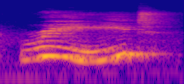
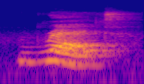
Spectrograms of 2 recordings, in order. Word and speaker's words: read: she flew to canada reed becomes red but we still spell the same last night i read a book she read he read they read so that the spelling's the same but pronunciation is different go figure i don't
